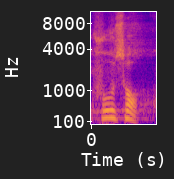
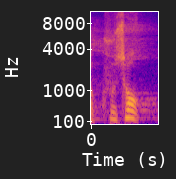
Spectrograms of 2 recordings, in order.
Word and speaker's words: 구속: 생각도 들고 그런데 이 구속 후속 이라는 게 그리 장로님이 제가 이 부서별 하니까 가르쳐 주셨어요 짧게 발음 해서 구속 그러면 감옥 가는 거고 구속 길게 발음하면 이게 예수님이 속전을 내고 해방 시키시는 것이고 그렇습니다 그러니까 예수의 피로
